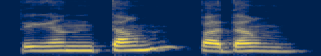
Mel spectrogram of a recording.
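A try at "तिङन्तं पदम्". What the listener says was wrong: Okay, good. Okay, very good.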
